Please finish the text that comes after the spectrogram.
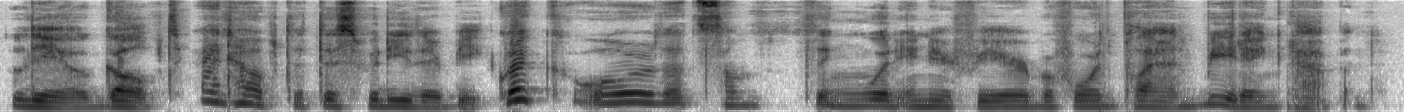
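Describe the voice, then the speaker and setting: A narrator reading a scripted adventure story in a husky, gravelly voice. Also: medium pitch, lively intonation, a little slow, dark tone. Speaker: audiobook-style narrator.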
